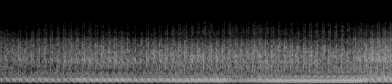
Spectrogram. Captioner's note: cheering; airplane motor sputtering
